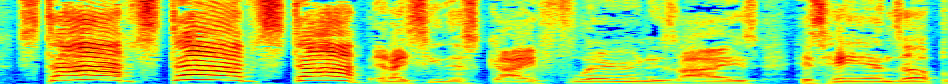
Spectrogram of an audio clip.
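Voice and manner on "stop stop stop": very high, loud imitated cry for help; panicked lady shouting. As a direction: shriek "stop" like a frantic bystander. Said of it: "I see this lady going".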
